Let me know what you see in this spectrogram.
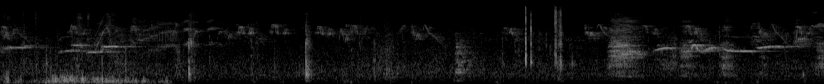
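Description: Small songbirds chirping and twittering repeatedly, with a few whistled notes near the start and again near the end. A few sharp knocks or clicks are scattered through it.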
